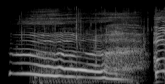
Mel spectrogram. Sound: yawning

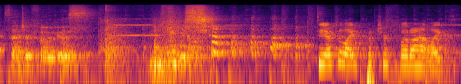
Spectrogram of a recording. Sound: laughter, beeping

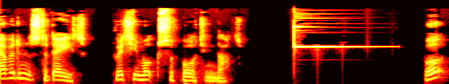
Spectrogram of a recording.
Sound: ding

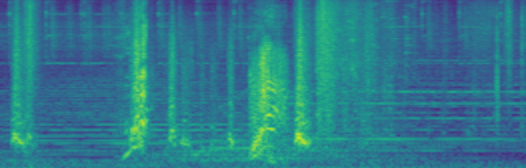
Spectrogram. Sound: swooshing

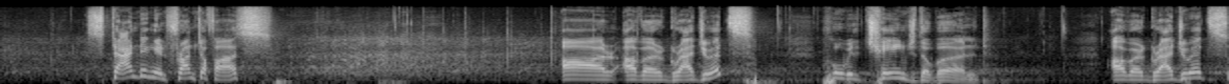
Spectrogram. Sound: laughter

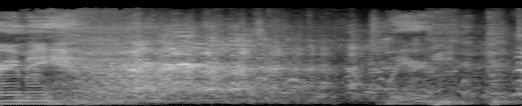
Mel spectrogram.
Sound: audience laughing

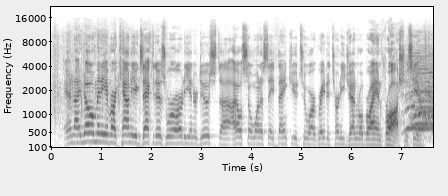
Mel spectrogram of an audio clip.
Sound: applause

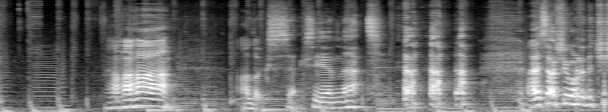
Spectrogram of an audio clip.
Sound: laughing

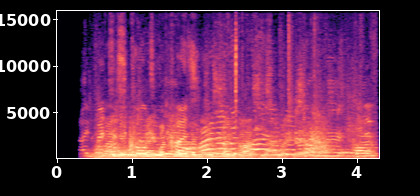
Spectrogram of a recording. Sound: children chatter

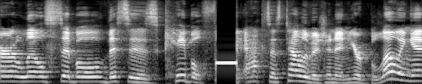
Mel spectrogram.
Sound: beeping

